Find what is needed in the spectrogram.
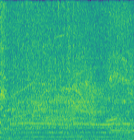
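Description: Dramatic film score with long held notes over a loud, dense low rumble of sound effects.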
